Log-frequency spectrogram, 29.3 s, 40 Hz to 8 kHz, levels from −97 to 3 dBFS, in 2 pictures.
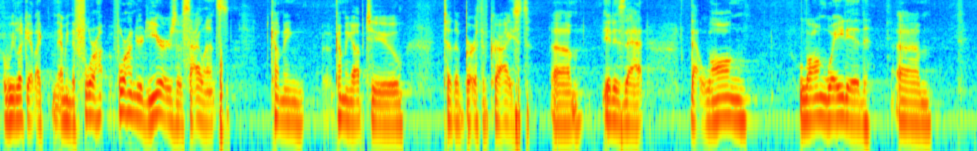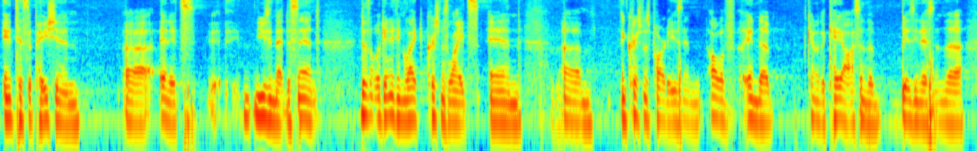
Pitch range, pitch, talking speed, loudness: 110-125 Hz, 120 Hz, 130 wpm, -18 LUFS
